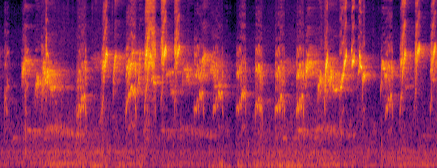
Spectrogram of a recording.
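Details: Competition red-whiskered bulbul in a cage, healthy and singing vigorously: rapid, bright, whistled and chattering phrases delivered in quick succession with barely a break, sharp accented notes jumping up and down.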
